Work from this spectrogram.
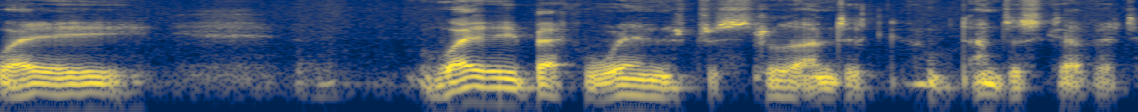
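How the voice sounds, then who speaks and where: In a calm tone, a man with a very deep, low pitch speaks very slowly, with ordinary pitch variation and long, frequent pauses. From Africa. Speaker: meditation guide. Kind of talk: guided meditation. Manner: slow, calm.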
